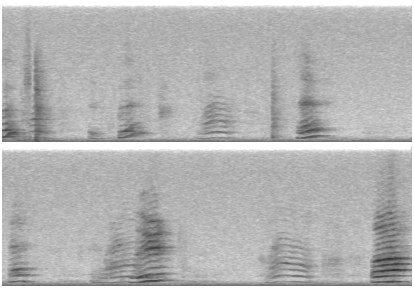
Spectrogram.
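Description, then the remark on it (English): A cat meows repeatedly in short, rising-falling cries, several in a row with brief pauses, fairly clear over a steady low hum. “Is that his meow?”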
